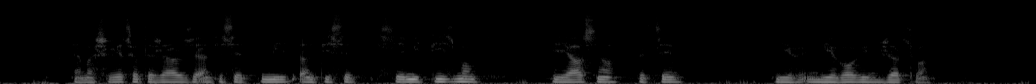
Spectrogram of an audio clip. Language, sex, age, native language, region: Slovenian, male, 60+, Slovenian, Central Slovenia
